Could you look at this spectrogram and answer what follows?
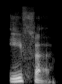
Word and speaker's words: Aoife: It also stars Syrian Hins, and I don't know how to pronounce her name. I think it's Aoife. Aoife.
